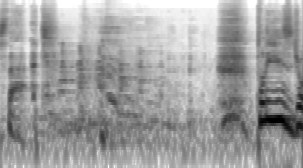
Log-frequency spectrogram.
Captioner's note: audience laughing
